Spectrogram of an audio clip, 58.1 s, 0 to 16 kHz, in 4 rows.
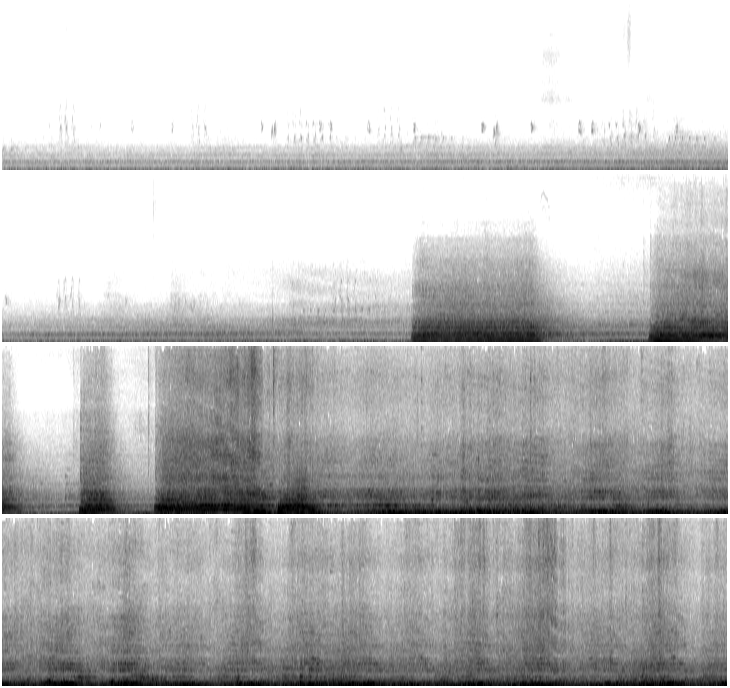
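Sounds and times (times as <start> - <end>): train rumbling past: 0.0 - 58.0
locomotive air horn blasts: 22.7 - 26.0, 27.4 - 29.7, 30.6 - 35.6.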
